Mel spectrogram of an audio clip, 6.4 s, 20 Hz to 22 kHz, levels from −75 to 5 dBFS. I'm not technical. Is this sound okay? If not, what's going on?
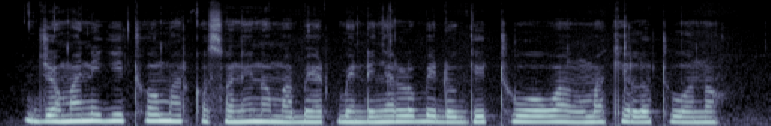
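Yes, this sound is okay, with nothing going wrong in it.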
